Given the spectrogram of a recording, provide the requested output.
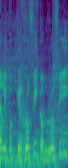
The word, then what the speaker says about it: Luffy: És Rufi, Rufi, Luffy, en sí, japonès, sí. i sona com una R i va deixar Rufi. Passa que diem massa, pronunciem massa la R nosaltres, com yeah. ratolí, i acabem dient Rufi.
